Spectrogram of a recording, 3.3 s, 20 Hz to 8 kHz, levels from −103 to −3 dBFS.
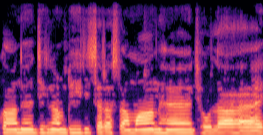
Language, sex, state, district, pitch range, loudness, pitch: Hindi, female, Jharkhand, Sahebganj, 185-195 Hz, -15 LUFS, 190 Hz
